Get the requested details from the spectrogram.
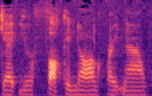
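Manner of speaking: ordinary talk, nothing marked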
